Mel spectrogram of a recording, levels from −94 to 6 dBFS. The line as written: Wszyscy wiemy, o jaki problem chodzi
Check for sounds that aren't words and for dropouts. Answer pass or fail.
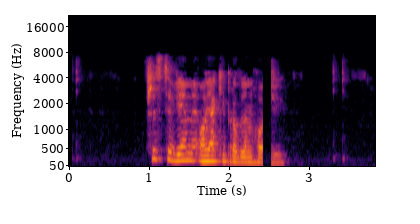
fail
